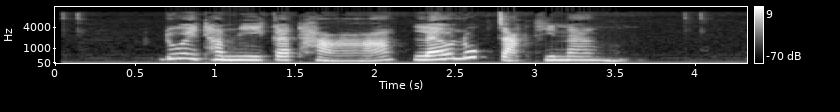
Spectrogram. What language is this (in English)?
Thai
